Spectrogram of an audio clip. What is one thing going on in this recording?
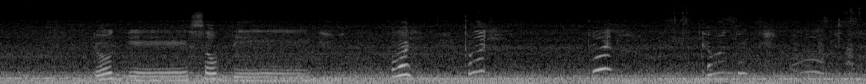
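A dog whines in short, high whimpers close by.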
